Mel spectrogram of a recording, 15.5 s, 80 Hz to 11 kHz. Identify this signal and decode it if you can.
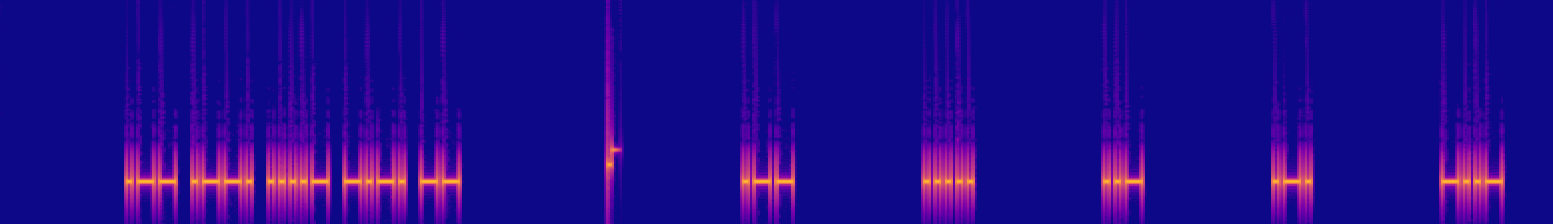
Morse code, heard as a keyed tone, about 22 wpm, spaced as for 9 wpm, 700 Hz. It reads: WP4CM W5URX
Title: USA Call Signs - 8x Character Spacing - 22wpm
